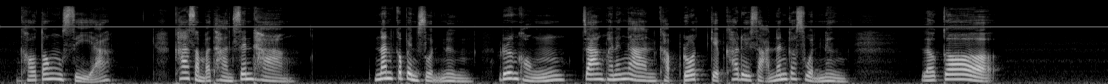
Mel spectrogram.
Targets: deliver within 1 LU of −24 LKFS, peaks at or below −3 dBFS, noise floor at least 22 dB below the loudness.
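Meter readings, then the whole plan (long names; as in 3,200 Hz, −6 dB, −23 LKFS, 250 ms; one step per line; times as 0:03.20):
interfering tone 5,900 Hz; level of the tone −38 dBFS; integrated loudness −21.0 LKFS; sample peak −2.5 dBFS; target loudness −24.0 LKFS
→ notch filter 5,900 Hz, Q 30
level −3 dB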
